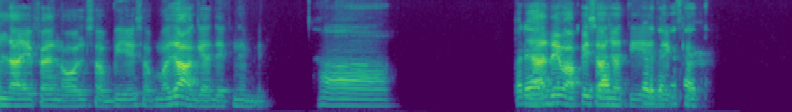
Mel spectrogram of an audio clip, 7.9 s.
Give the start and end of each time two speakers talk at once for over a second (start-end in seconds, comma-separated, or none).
5.2-6.9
